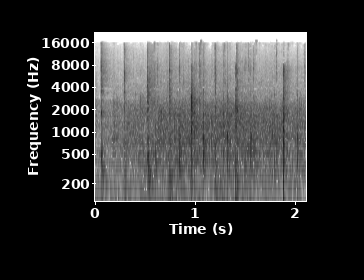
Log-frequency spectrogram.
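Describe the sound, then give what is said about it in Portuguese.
Applause from a small group, scattered and uneven claps popping out irregularly over a light bed of clapping, moderately quiet. “Aplausos.”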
